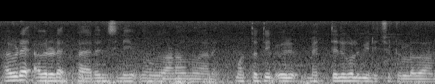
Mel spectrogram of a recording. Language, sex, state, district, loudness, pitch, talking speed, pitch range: Malayalam, male, Kerala, Kasaragod, -16 LUFS, 150 Hz, 125 wpm, 140-160 Hz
